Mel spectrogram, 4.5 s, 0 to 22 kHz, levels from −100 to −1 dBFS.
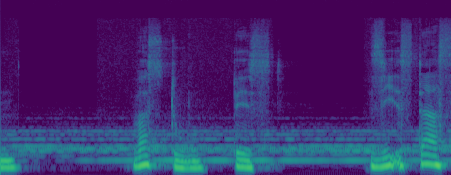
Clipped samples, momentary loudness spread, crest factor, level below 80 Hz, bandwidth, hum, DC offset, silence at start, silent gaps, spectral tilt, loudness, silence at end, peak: under 0.1%; 19 LU; 14 dB; -86 dBFS; 14.5 kHz; none; under 0.1%; 0 s; none; -7.5 dB/octave; -39 LUFS; 0 s; -26 dBFS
